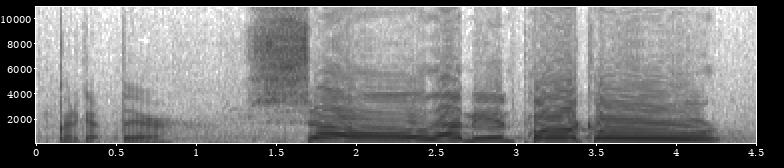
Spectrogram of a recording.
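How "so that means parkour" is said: happy, excited yell, loud and rising. Streamer playing a game, yelling. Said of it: "Sorry if I'm yelling".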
